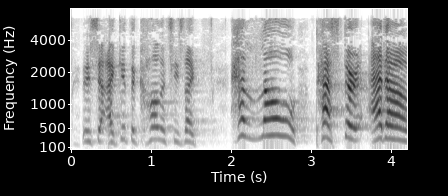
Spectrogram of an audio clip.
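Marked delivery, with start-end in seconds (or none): 2.0-4.3 high, loud, bubbly voice. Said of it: "this woman is the most bubbly".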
